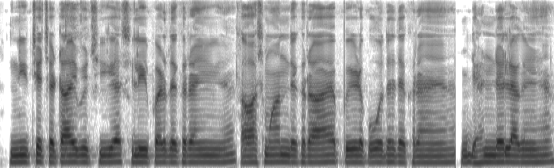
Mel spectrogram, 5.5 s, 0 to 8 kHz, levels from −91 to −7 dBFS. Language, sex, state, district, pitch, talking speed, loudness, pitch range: Hindi, male, Maharashtra, Aurangabad, 115 Hz, 215 wpm, -26 LUFS, 115-120 Hz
